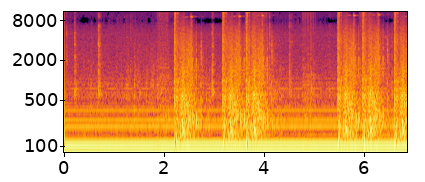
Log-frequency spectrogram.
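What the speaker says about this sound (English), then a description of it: "I can hear gunfire." Sharp gunfire bursts in the video game Fortnite crack out in a few clusters over a steady low hum, with scattered single shots between them.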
